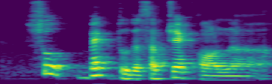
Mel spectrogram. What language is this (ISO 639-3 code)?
eng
